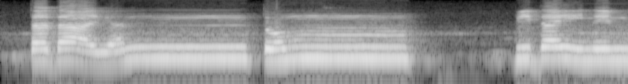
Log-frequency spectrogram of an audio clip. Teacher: میم کو ہم نے 2 سے 3 سیکنڈ کے لیے چھپانا۔ یہ میم ساکن کا قاعدہ جو ہے یہ اخفاء شفوی کہلاتا ہے، یعنی اس میم پر اخفاء کرنا ہے 2 سے 3 سیکنڈ کا۔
